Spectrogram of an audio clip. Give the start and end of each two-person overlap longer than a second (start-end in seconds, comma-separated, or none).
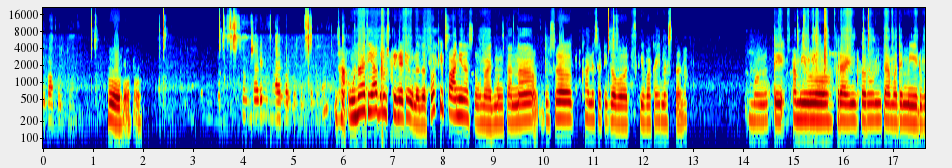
none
